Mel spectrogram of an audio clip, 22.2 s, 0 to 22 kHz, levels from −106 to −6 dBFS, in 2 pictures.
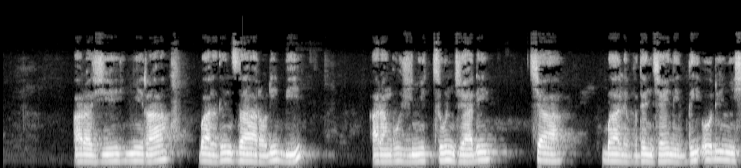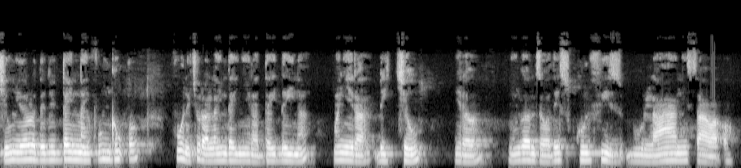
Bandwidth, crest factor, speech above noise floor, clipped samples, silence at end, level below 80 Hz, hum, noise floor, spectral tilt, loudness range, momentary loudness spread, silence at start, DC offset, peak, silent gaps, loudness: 8.8 kHz; 16 dB; 60 dB; under 0.1%; 0.15 s; -56 dBFS; none; -74 dBFS; -5 dB/octave; 3 LU; 9 LU; 1.1 s; under 0.1%; 0 dBFS; none; -15 LUFS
